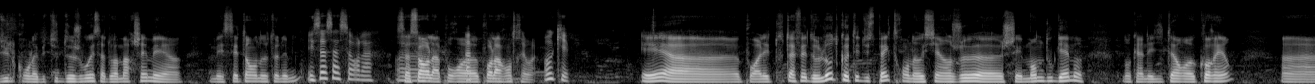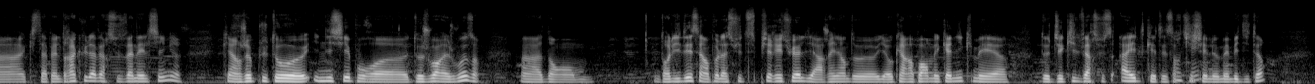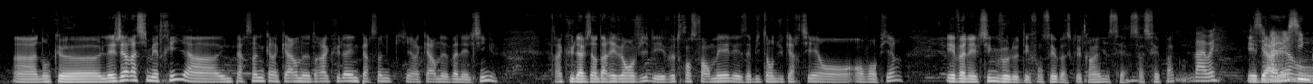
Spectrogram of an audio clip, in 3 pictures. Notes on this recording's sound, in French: Rencontre lors du Festival Paris Est Ludique 2023.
